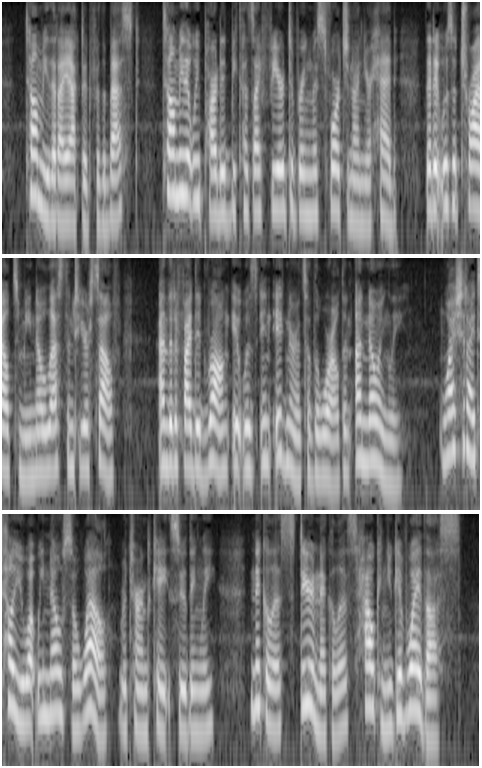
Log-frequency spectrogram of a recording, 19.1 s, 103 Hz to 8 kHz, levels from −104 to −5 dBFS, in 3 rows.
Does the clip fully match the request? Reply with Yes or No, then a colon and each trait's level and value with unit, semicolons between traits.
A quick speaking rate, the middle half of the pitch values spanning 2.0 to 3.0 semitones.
No: fast, 225 wpm; average, 4.2 semitones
